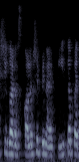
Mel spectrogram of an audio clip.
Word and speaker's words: Ibiza: He's the leader of the mafia in Ibiza, right? It's not Ibiza.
